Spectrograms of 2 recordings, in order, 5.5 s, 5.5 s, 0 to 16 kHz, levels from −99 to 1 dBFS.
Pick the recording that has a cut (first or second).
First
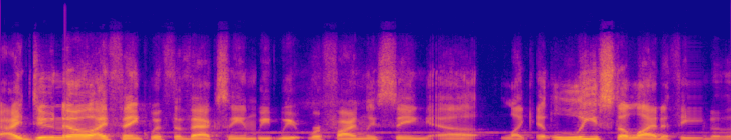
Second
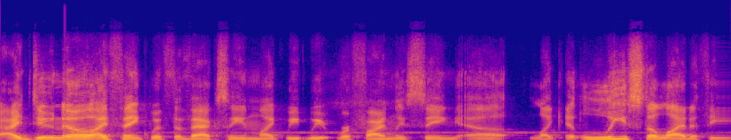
first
